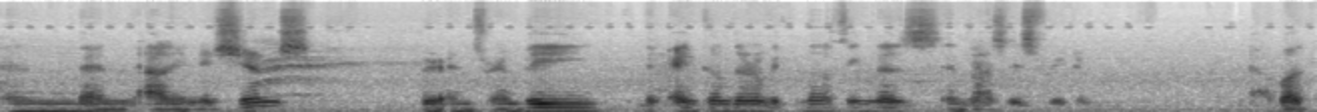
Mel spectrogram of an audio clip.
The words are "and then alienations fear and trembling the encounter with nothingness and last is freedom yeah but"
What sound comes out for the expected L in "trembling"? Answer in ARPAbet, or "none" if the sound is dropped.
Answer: none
